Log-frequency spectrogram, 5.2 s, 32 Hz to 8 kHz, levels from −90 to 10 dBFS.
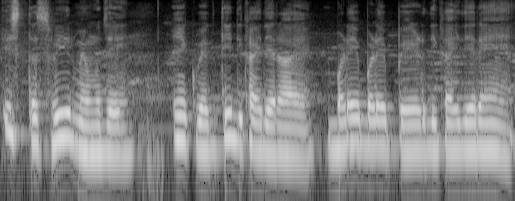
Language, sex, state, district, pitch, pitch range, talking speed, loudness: Hindi, male, Rajasthan, Bikaner, 135 Hz, 130-155 Hz, 185 wpm, -13 LUFS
